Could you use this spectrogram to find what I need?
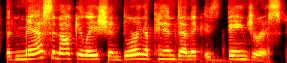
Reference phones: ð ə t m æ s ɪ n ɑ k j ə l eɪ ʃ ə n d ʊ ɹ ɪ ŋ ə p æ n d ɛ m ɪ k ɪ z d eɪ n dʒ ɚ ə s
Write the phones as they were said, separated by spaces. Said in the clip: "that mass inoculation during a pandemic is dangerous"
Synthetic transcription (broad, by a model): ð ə t m æ s ɪ n ɑ k j ə l eɪ ʃ ə n d ʊ ɹ ɪ ŋ ə p æ n d ɛ m ɪ k ɪ z d eɪ n dʒ ɚ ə s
